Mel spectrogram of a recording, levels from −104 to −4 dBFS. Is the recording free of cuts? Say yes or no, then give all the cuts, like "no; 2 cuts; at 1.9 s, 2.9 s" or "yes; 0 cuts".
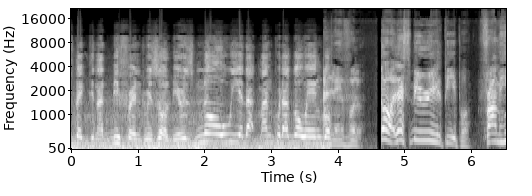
no; 1 cut; at 4.0 s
